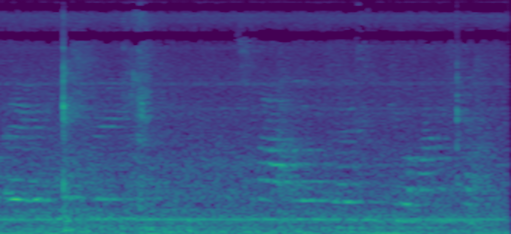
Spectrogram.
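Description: Indistinct voices talking in the background, over a steady low hum, with one sharp click about half a second in.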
